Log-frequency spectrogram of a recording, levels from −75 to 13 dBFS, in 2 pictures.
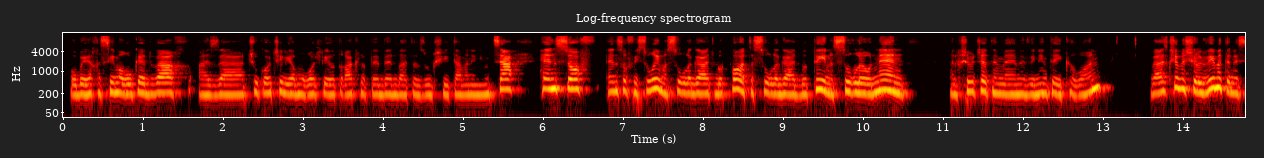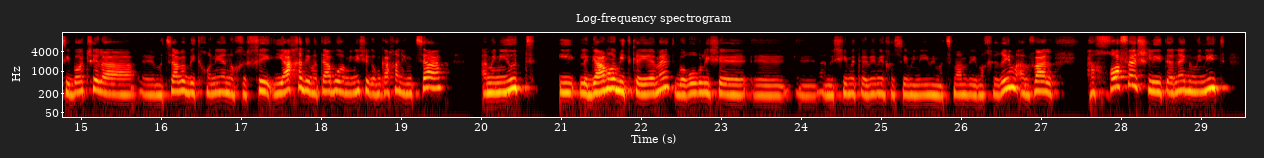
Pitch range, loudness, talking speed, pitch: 190-245 Hz, -25 LUFS, 140 wpm, 215 Hz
